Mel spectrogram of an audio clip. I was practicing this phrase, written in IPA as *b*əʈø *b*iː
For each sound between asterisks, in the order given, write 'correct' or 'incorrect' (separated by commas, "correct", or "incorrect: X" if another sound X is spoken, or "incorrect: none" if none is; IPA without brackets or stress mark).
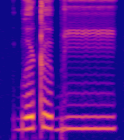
correct, correct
